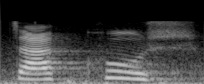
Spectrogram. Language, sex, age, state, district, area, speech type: Bengali, female, 18-30, West Bengal, Paschim Medinipur, rural, read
